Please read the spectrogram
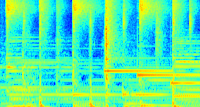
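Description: Instrumental background music with held keyboard-like notes over a steady beat.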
